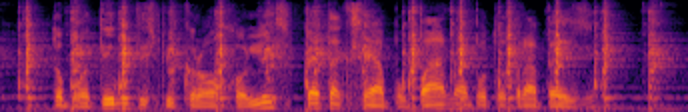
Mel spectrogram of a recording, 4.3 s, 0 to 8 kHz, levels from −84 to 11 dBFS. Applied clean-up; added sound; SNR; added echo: none; Clock; 5 dB; none.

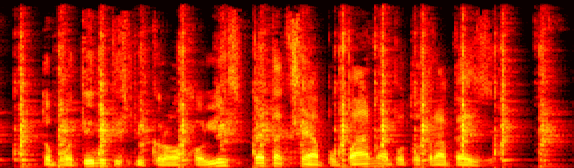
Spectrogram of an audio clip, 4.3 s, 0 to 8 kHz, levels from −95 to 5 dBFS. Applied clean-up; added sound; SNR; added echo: classical method log-MMSE.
